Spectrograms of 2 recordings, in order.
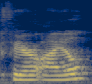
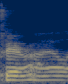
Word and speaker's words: Fair Isle: Isle in there faux Fair Isle I should say um as long as we can put faux and put a silent X and Fair Isle with the silent s um so that's that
